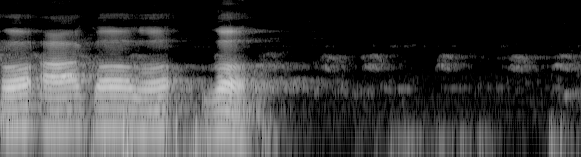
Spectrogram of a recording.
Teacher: कंठ का उच्चारण किसके, इनका उच्चारण गले से होता है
